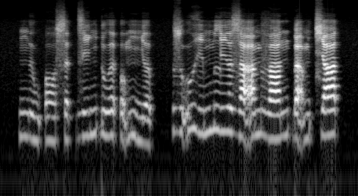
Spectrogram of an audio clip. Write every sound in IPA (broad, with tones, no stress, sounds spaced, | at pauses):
ŋ ɨ˧˩ w ʔ ɔ̤˨˩ s ə˨˩ t̚ z i˨˦ ŋ ɗ u˨˦ ə̯ ʔ o̰˧˥ m ɲ ə˨˩ p̚ | z ṵ˧˥ ɣ i˨˦ m l i˧ ə̯ z a̰ː˧˥ m v a˨˦ n ɗ a̰˧˥ m t͡ɕ a˦˥ t̚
